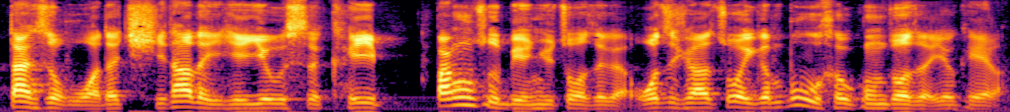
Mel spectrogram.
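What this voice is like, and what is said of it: Southwestern Chinese regional accent. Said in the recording (Chinese): “我说话是有地方特色的 ... 西南地方的口音 ... 我有西南地方的口音”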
